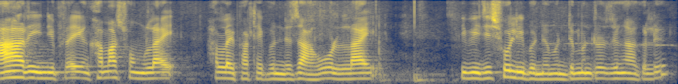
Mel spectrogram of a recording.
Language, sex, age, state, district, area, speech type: Bodo, female, 60+, Assam, Baksa, urban, spontaneous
